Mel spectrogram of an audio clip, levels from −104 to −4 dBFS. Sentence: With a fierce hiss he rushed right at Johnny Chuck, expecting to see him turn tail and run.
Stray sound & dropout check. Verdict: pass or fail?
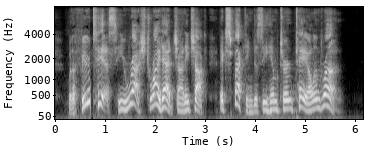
fail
